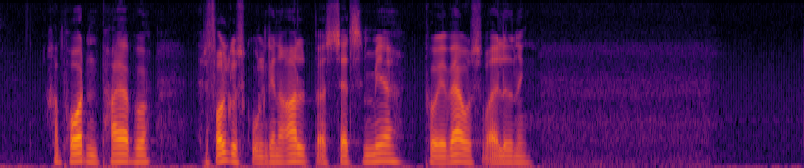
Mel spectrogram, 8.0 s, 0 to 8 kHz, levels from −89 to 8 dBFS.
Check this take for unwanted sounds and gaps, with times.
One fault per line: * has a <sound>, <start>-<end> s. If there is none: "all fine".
all fine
